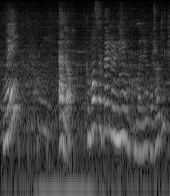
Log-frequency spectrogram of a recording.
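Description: A woman's voice: high voice, expressive, a little fast, darkish tone. A woman teacher reading a picture book to small children, asking them questions in an encouraging, sing-song way. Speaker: preschool teacher. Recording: roomy room, far from mic, faint noise.

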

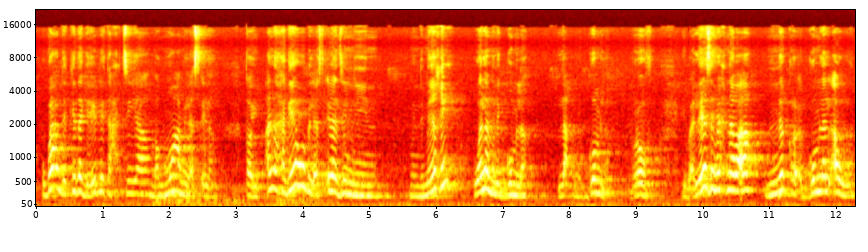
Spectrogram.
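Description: A woman with an Egyptian accent teaching young children Arabic reading, stretching out words slowly and praising them often. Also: fairly high pitch, darkish tone, echoey room, long reverb tail. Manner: drawn-out syllable-by-syllable reading, praising and questioning pupils. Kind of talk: recorded online lesson for young children.

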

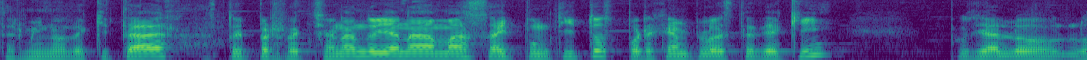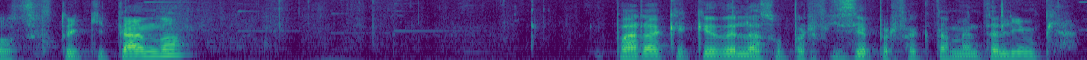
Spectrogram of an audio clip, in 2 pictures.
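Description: Working in his kitchen, a Mexican-accented man casually shows off a cleaning product and talks viewers through it in a relaxed, explanatory way. His mid-range voice moves at normal speed, and the lo-fi phone recording carries faint music behind him.

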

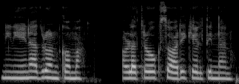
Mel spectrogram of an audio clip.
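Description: A woman's voice: high voice, completely flat delivery, very fast, no echo, studio quality, natural voice. A woman playing a remorseful middle-aged mother-in-law who earnestly begs her daughter-in-law's forgiveness in a homemade family drama skit. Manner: earnest, pleading, apologetic.

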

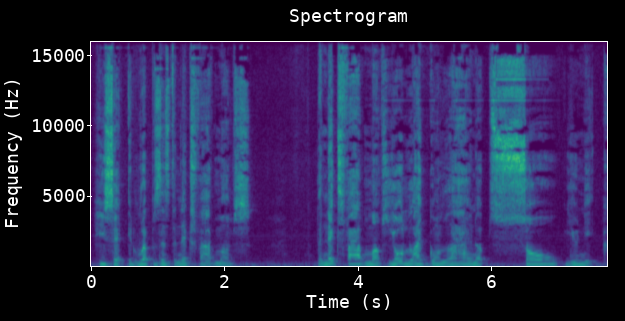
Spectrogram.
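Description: A middle-aged man preaching prophecy live over his phone, repeating phrases and swinging between loud declarations and whispers. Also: a little high, fairly even intonation, slow, slight background noise.

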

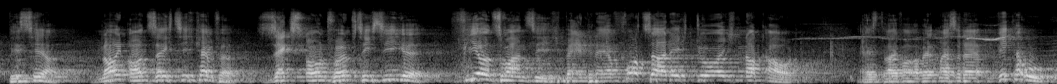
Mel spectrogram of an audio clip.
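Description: A male ring announcer with a high voice delivers formal fight introductions. He draws names out like a showman in classic arena announcer style. His voice echoes through a big indoor arena with long reverb.

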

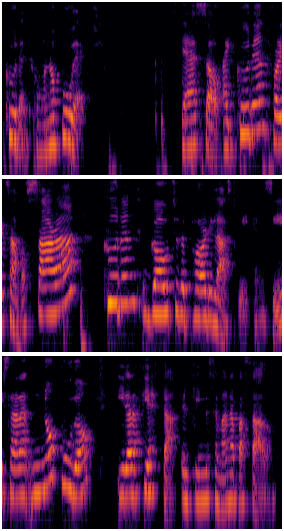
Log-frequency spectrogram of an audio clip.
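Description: In an expressive, higher voice with reverb, a young woman from Argentina with an Argentine Spanish accent leads a live online English lesson. She slowly drills examples and checks that everyone is following along.

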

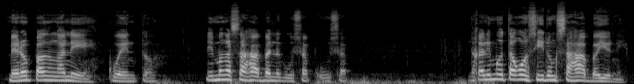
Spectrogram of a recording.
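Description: A man's voice: high-pitched, a bit bright. Chatty man telling a religious story. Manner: conversational, halting with frequent fillers. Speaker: Islamic teacher. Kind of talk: casual storytelling lecture.

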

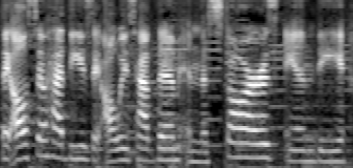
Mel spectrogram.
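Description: Music plays in the background as a Southern US woman narrates her shopping vlog at normal speed and medium pitch. Cheerful and casual, she calls out products and prices while recording on a handheld phone in a big indoor store.

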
